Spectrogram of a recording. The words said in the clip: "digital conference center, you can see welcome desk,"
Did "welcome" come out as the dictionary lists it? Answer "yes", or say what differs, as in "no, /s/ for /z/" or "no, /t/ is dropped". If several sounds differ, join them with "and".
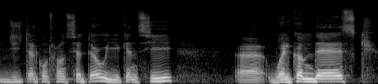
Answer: yes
